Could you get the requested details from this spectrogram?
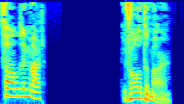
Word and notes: valdemar: Dutch

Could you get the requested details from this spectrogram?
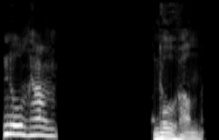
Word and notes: Nolhan: Dutch

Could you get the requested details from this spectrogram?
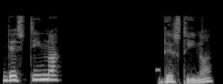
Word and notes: destinay: Dutch

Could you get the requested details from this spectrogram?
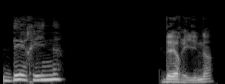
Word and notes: deryn: French

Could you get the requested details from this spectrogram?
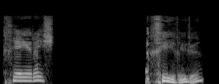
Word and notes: cherish: Dutch

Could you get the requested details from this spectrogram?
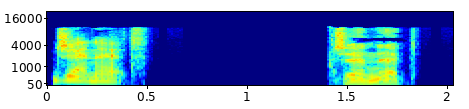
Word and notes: cennet: German

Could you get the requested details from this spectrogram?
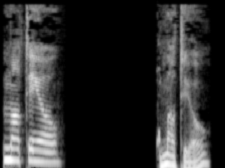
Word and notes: Matteo: Dutch

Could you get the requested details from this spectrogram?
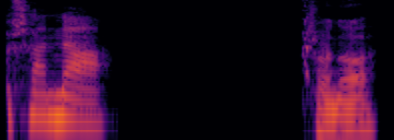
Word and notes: Shana: German

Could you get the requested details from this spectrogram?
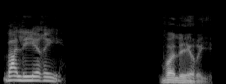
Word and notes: valeri: German

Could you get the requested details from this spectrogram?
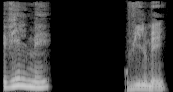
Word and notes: vilmer: French

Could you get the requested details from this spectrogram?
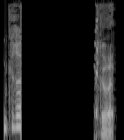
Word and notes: gry: German

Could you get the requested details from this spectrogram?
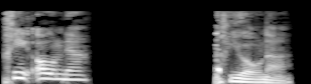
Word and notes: Giona: Dutch

